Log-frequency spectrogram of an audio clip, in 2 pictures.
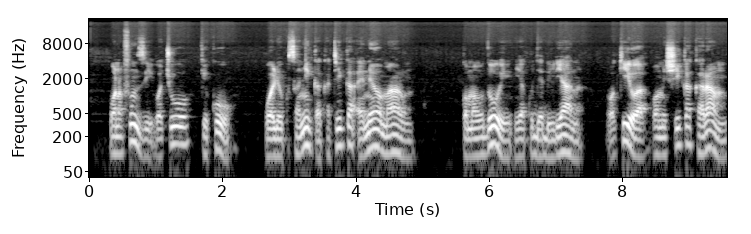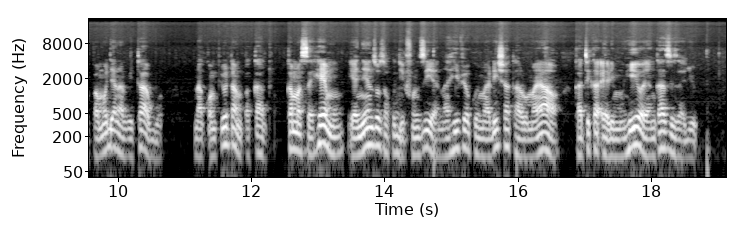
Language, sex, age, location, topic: Swahili, male, 25-35, Dar es Salaam, education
